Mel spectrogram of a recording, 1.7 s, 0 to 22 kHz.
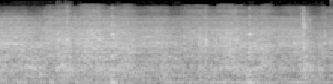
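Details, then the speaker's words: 1967 International Scout, long-abandoned, during a compression test: while cranking, a soft puff comes back through the carburetor about every two-thirds of a second, with a possible sticking valve on number four; cause unconfirmed. "You hear it building compression or it's building some. But listen here. Is that coming through the carburetor?"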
